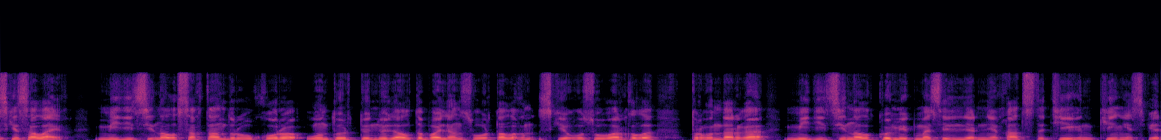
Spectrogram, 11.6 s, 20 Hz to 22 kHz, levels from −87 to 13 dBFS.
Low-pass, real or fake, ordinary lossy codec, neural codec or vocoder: none; fake; none; vocoder, 22.05 kHz, 80 mel bands, WaveNeXt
